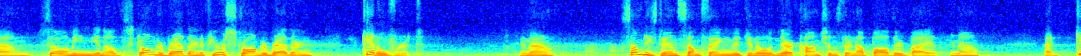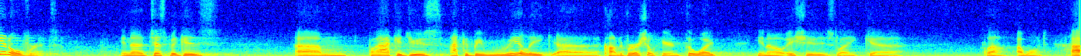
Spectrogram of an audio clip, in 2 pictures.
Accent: Ireland; also born or lived in United States; I mean, I was brought up in Ireland where, you know

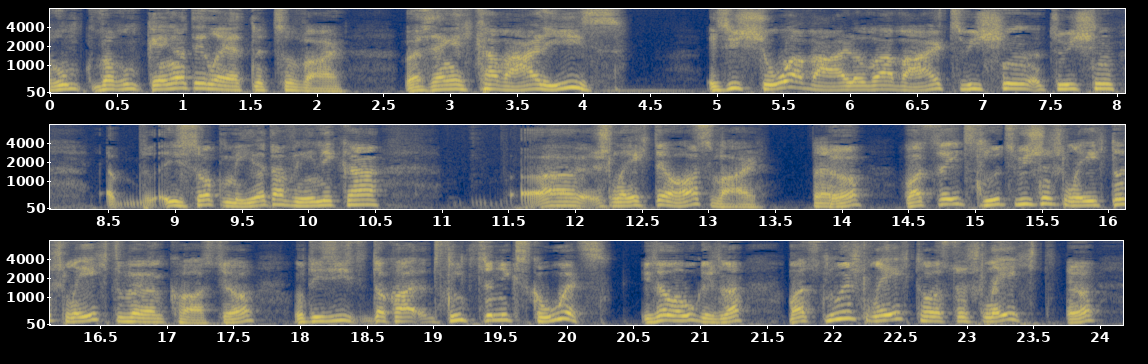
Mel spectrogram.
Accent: Austria; ich will als Österreicherin, will das an der Spitze von meinem Land

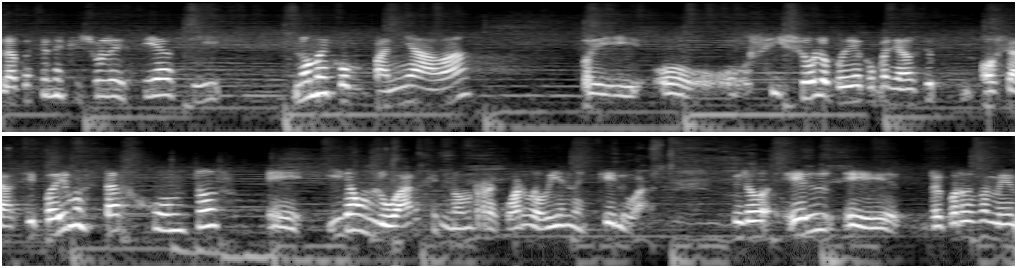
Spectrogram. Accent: Buenos Aires, Argentina; Soy oriunda de Palermo Viejo.

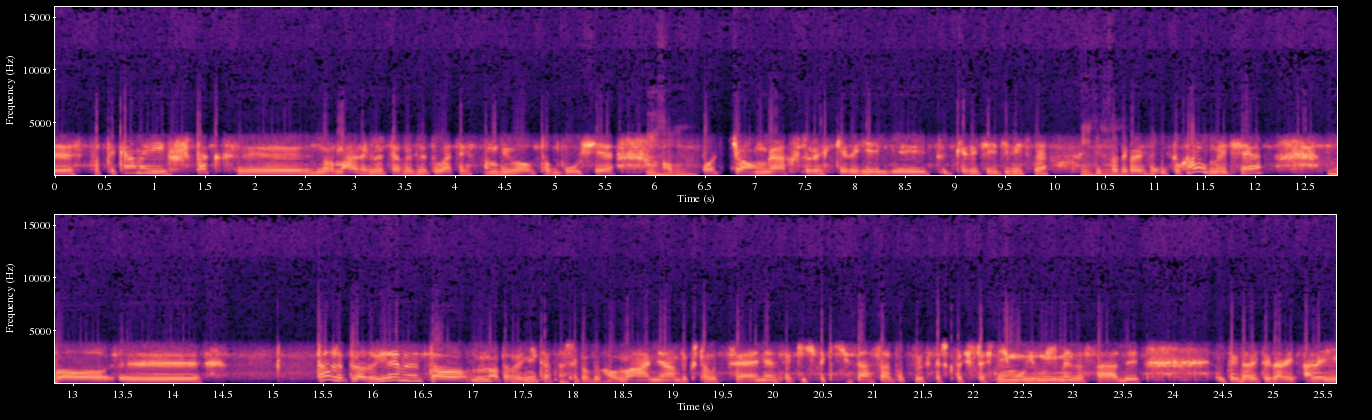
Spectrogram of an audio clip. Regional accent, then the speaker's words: Greater Poland Voivodeship, Poland; Ja byłam bardzo pilną uczennicą, dzieckiem będąc, Wielkopolanka.

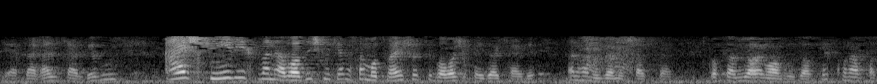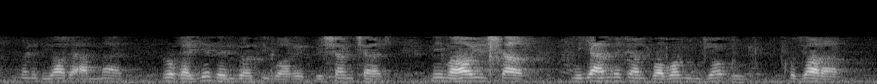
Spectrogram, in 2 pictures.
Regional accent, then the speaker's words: Iran; خب شب آخر سال شمسی ما ایرانیام هست

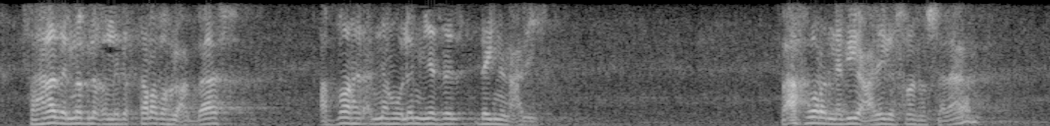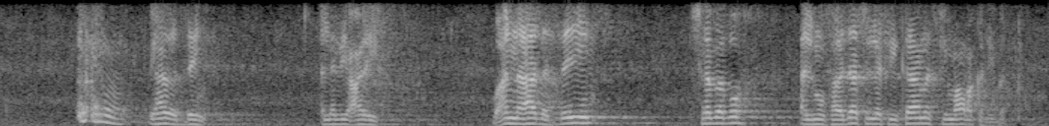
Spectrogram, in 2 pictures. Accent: Eastern Province, Saudi Arabia; إنما البحرين تطلق الآن على ما يعرف عندنا بالأحساء أو المنطقة الشرقية

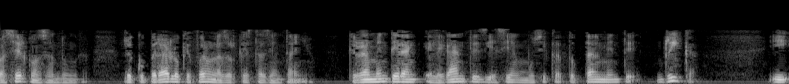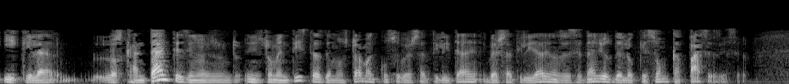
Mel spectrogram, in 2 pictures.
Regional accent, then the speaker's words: Ecuador; cuando yo realmente me considere que soy un ecuatoriano de exportación, he de pensar en salir al extranjero.

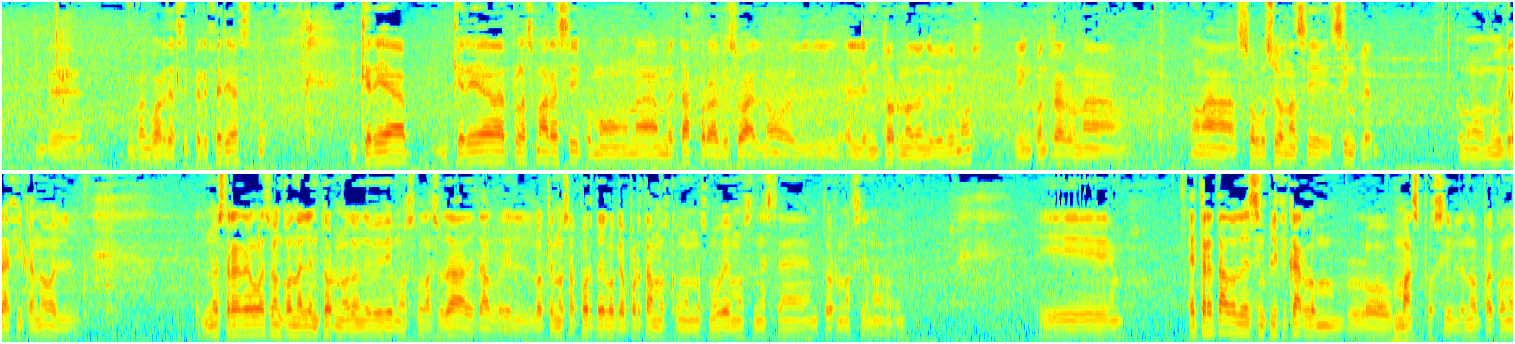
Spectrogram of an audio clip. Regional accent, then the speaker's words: Moldova; Spanish is a second language; De Moldavia.

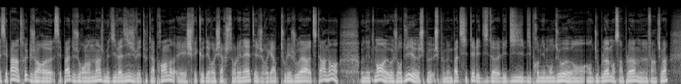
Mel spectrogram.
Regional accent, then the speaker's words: Hauts-de-France, France; à Liévin, donc près de chez moi puisque je suis du Nord

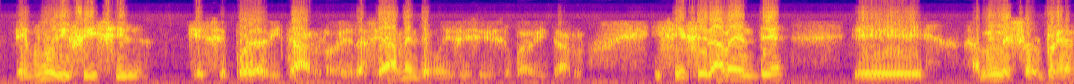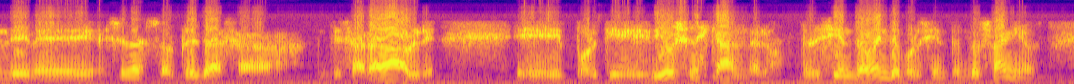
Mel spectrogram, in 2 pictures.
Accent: Buenos Aires, Argentina; yo soy porteño, vivo en la capital

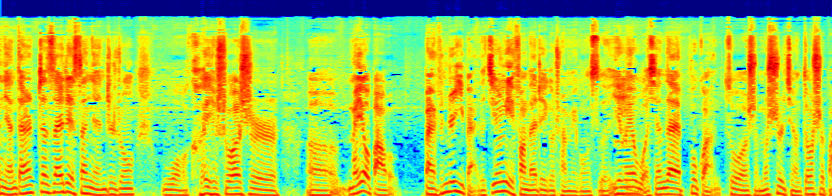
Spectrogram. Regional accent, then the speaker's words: Beijing, China; 其实我觉得反正我觉得因为我是北京人嘛

